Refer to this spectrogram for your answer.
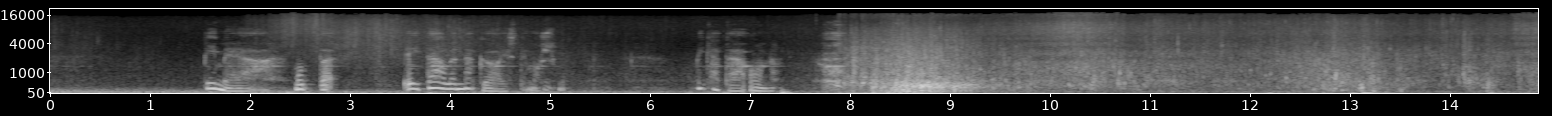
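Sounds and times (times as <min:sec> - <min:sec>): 
wind: 0:00.0 - 0:14.8
speech: 0:01.5 - 0:05.3, 0:06.5 - 0:09.2
broad steady wash of open water: 0:02.3 - 0:06.0, 0:07.5 - 0:14.8.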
